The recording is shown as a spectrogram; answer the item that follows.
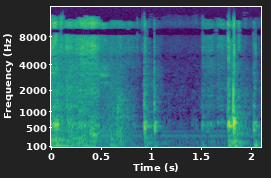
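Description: Handling noise at the start, a light click about a second in, and a short, sharp knock near the end.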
